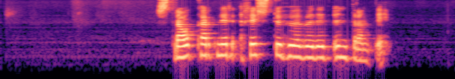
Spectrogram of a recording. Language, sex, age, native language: Icelandic, female, 40-49, Icelandic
